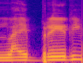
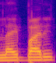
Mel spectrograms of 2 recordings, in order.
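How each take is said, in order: First: LAI-BRE-RI with clear "br"; correct library. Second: LAI-BA-RI, first r dropped; misread library. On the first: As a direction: say लाइब्रेरी as "lai-bray-ree". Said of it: "B R A R Y होता है". (लाइब्रेरी में "ब्रे" साफ़ बोलें) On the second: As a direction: say लाइब्रेरी as "lai-baa-ree", without the "br". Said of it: "L I B A double R Y बोल रहा है". (लाइब्रेरी को गलत "लाइबारी" बोलें) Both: Shown as a demonstration.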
